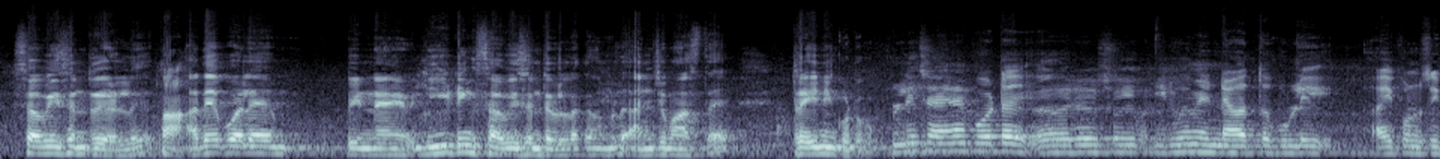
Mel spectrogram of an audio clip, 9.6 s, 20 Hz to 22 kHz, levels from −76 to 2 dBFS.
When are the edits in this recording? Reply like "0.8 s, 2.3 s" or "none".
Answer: 5.9 s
